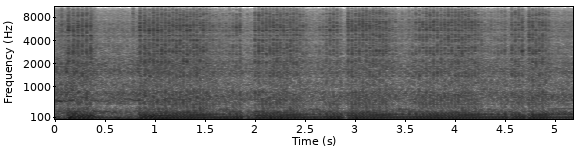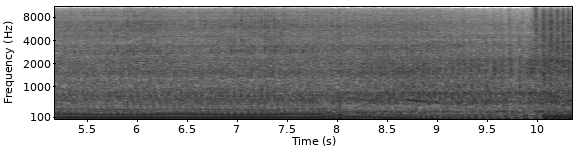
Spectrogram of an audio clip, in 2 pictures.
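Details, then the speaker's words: Onan 4 kW generator catches after cranking and runs a steady low drone that loses steadiness and fades out. It runs fine cold but stalls after four to five minutes once warm; owner suspects something, possibly a sensor, is killing spark. "here's the interesting thing is it runs fine cold as soon as it was it was running for about four or five minutes there as soon as it gets warm it's like nope had enough"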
